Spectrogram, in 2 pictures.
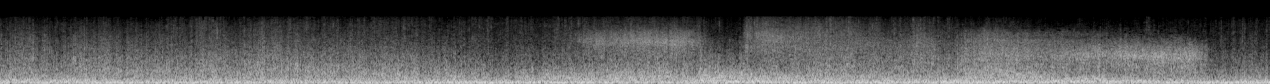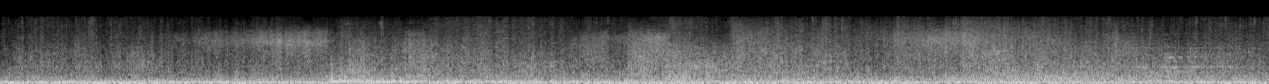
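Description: Big explosions from film scenes boom and roar continuously, loud and dense, with rumbling blasts rolling over one another throughout.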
